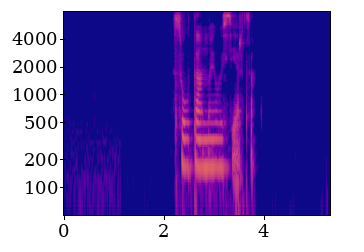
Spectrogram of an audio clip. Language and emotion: Russian, positive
